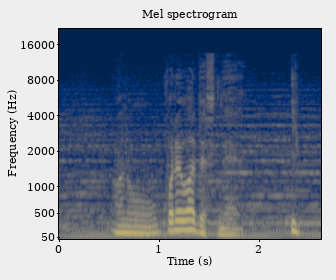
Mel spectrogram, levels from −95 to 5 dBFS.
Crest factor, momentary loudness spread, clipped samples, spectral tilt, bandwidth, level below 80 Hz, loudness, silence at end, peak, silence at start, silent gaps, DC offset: 14 dB; 19 LU; under 0.1%; -8.5 dB/octave; 12 kHz; -48 dBFS; -27 LUFS; 0 s; -12 dBFS; 0 s; none; under 0.1%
